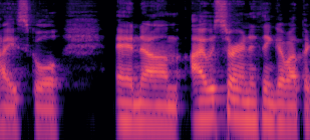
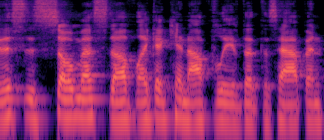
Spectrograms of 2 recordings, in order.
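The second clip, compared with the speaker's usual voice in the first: ordinary talk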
